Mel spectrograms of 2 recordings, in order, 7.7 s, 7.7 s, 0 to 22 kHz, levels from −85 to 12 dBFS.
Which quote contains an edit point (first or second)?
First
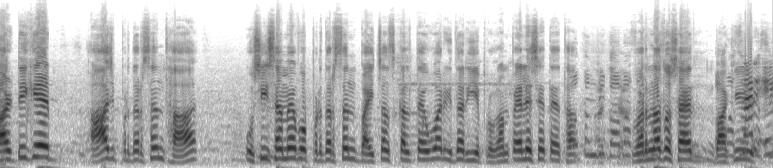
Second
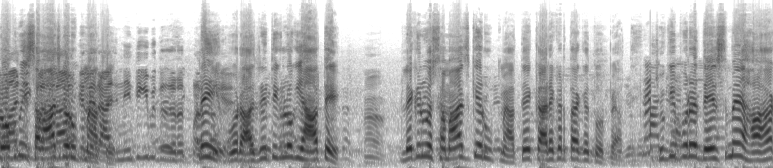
second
